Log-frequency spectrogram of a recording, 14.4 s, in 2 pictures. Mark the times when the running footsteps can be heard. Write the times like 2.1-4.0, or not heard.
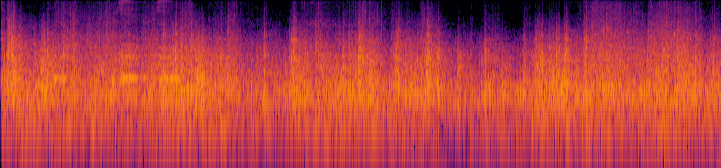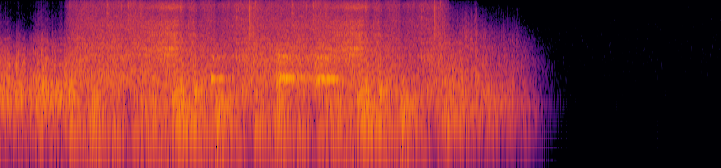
not heard.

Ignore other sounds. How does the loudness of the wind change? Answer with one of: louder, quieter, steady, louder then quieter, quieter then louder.
steady.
